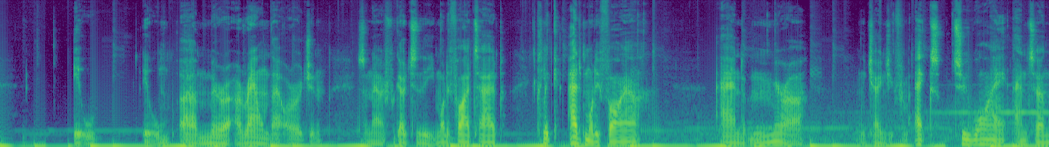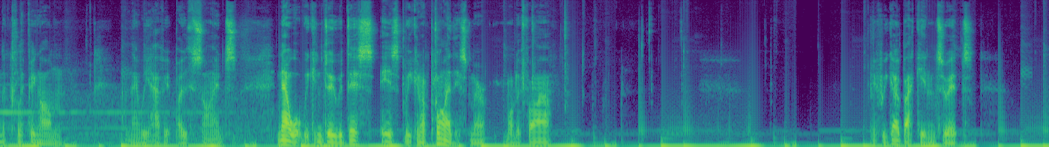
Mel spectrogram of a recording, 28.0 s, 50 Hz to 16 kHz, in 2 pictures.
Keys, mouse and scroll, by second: 0.5 middle click, 2.2-2.5 middle drag, 5.9 click, 7.3-7.7 drag, 8.5-10.4 drag, 11.9 click, 12.7-15.1 drag, 15.1-17.0 middle drag, 17.9-18.3 scroll up 2, 18.3-18.8 middle drag, 21.0 ctrl+a, 21.9-22.5 middle drag, 22.8-23.1 shift+middle drag, 23.3-23.6 scroll down 3, 23.6-24.9 middle drag, 25.0 scroll up 4, 25.6 Tab, 26.0 middle click, 27.8-27.9 scroll down 1.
